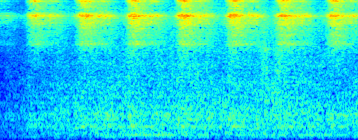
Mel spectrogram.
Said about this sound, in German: Das Geräusch eines Magnetresonanztomographen. Mit ihm lassen sich Aufbau und Funktionsfähigkeit von Gewebe und Organen sehr gut darstellen und untersuchen.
